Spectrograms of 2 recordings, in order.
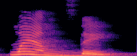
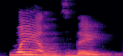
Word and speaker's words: Wednesday: Porque a escrita não encaixa muito com a pronúncia, se a gente for ao pé da letra. Então, nota, quarta-feira a gente chama de Wednesday. Wednesday. É uma pronúncia rápida. Wednesday.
